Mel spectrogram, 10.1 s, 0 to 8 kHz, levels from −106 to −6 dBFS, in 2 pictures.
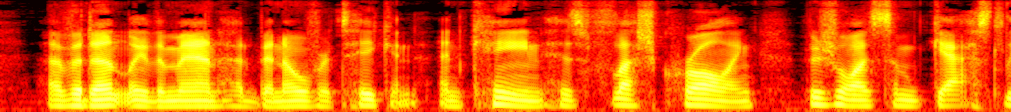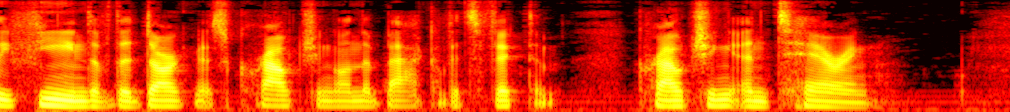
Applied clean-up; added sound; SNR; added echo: none; none; none; none.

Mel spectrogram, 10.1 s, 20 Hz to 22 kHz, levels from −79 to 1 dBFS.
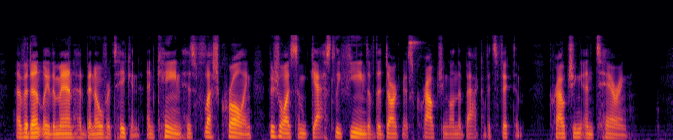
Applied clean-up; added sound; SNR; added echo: none; Tambourine; 18 dB; none.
